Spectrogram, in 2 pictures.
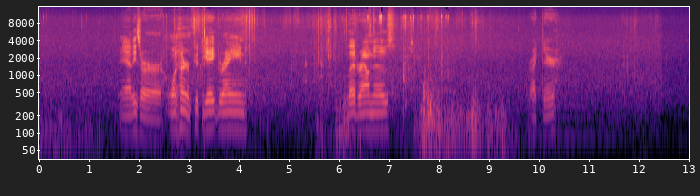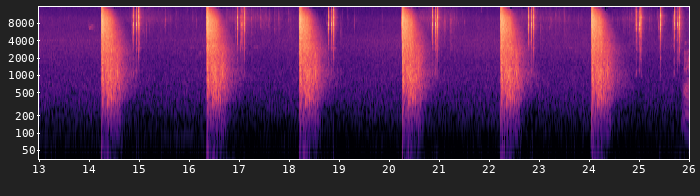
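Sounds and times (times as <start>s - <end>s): revolver gunshots: 14.2s - 14.8s, 16.4s - 16.9s, 18.2s - 18.8s, 20.2s - 20.8s, 22.2s - 22.8s, 24.0s - 24.6s.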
